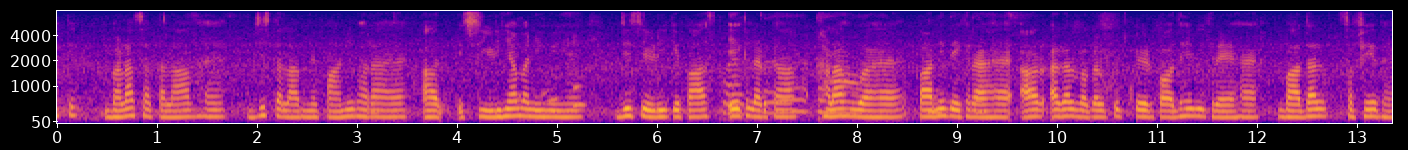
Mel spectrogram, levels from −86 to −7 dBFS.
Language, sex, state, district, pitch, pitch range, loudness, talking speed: Hindi, female, Chhattisgarh, Korba, 180 Hz, 170-185 Hz, -26 LUFS, 180 wpm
